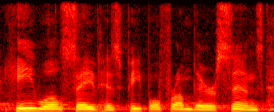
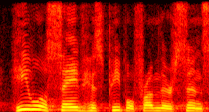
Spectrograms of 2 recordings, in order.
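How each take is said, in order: First: He leaned on, lower and slower, the rest falling away; stress on he. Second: Said in the usual way. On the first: Shown as a demonstration. Preacher stressing to the church that He saves, stress on He. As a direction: hit He as the one who saves. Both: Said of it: "The he is emphatic".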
